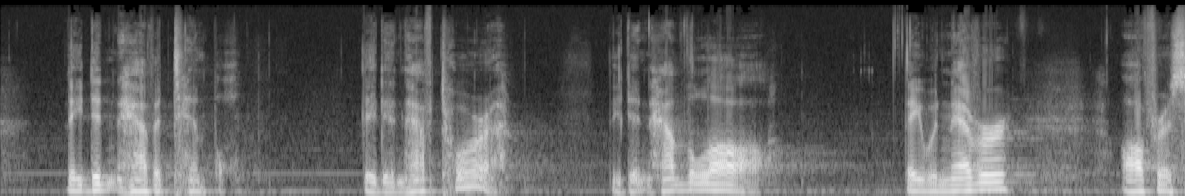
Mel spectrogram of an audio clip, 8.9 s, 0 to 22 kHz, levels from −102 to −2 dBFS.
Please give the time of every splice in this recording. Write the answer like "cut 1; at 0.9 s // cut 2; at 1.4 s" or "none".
none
